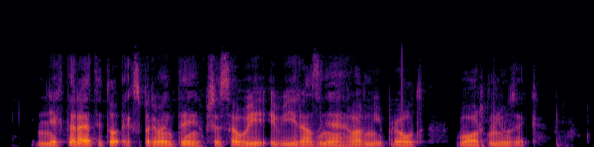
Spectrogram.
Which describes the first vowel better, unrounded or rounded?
unrounded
